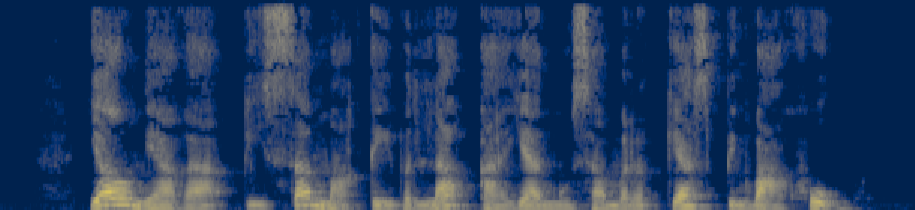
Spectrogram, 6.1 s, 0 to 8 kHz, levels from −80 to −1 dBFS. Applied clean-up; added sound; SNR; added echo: none; none; none; none.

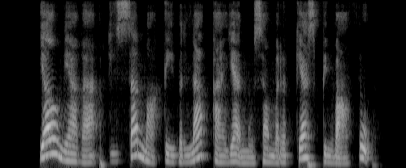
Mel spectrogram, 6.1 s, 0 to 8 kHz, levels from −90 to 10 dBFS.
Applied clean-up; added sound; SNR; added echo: neural mask model DeepFilterNet 3.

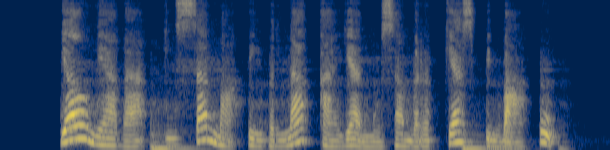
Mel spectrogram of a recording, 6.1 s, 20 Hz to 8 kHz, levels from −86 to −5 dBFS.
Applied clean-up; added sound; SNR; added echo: neural mask model RNNoise.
